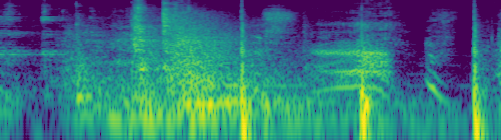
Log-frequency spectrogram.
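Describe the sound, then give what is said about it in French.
A prison guard takes out his keys, unlocks a door and pushes it open, with metallic clicks, a dragging creak and a sharp knock near the end, fairly loud, with no voices. “Le gardien sort ses clés et leur ouvre la porte.”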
